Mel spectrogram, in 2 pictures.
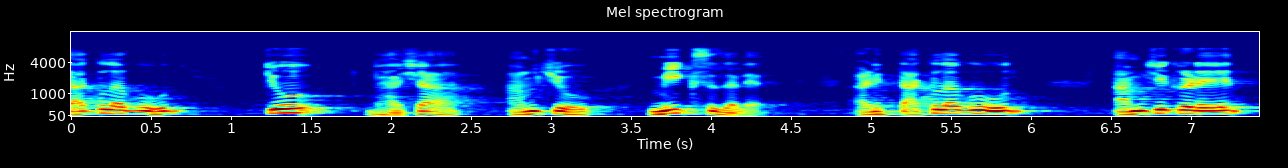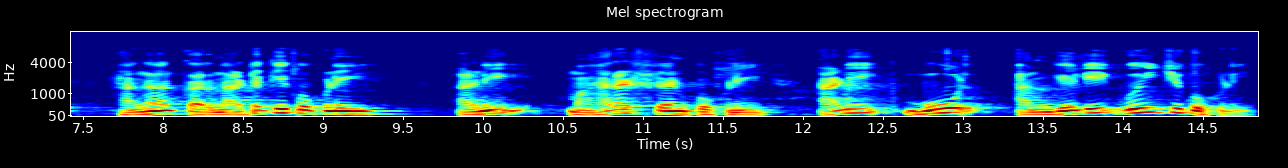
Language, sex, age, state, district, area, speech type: Goan Konkani, male, 60+, Goa, Canacona, rural, spontaneous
